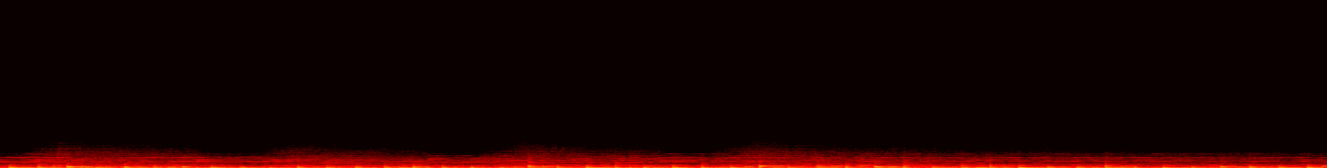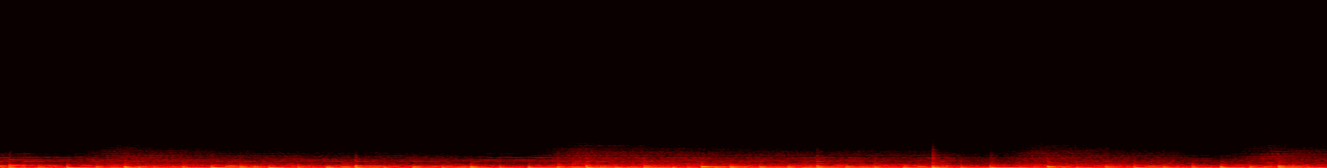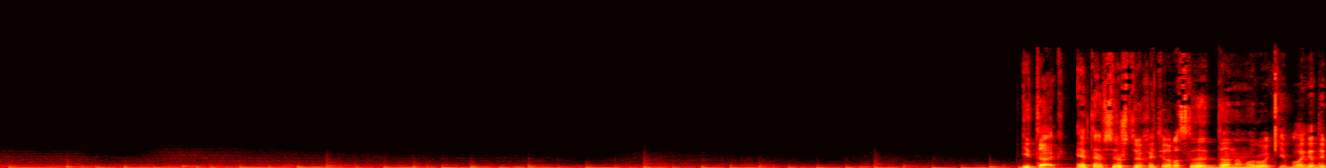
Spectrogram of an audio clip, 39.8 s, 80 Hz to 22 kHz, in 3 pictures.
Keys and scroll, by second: 28.4 w, 32.2 a, 33.7 e, 34.7-36.7 typing.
